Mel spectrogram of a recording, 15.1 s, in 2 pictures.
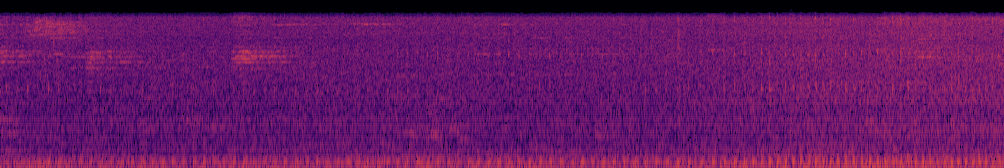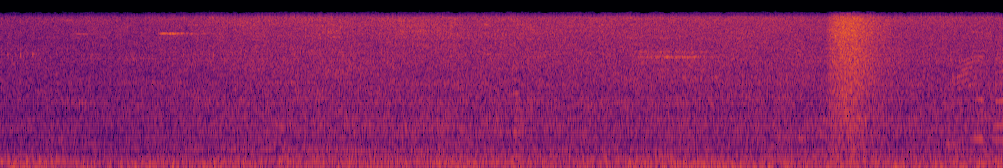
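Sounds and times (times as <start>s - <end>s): street traffic: 0.0s - 15.0s
motorcycle engine pulling away: 4.2s - 11.3s.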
